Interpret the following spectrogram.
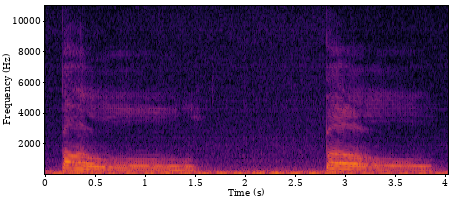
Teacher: the L sound does not require a pucker. It only requires that you raise your tongue to the L position and touch right here.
